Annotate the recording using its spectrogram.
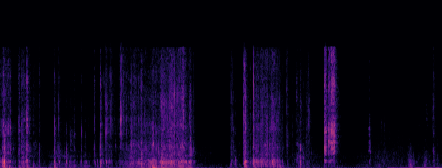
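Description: Packing tape on a cardboard shipping box being slit and torn open, with cardboard scraping and rustling; a steady run of tearing for about two seconds, then scattered clicks and a short sharp rip near the end.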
